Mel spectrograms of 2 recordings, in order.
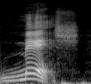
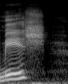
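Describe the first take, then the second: First: The vowel is a short 'eh' sound. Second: The vowel is a short 'ih' sound. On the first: The speaker calls it right. "Girl, it is mesh" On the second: The speaker calls it wrong. "sitting here saying mish"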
